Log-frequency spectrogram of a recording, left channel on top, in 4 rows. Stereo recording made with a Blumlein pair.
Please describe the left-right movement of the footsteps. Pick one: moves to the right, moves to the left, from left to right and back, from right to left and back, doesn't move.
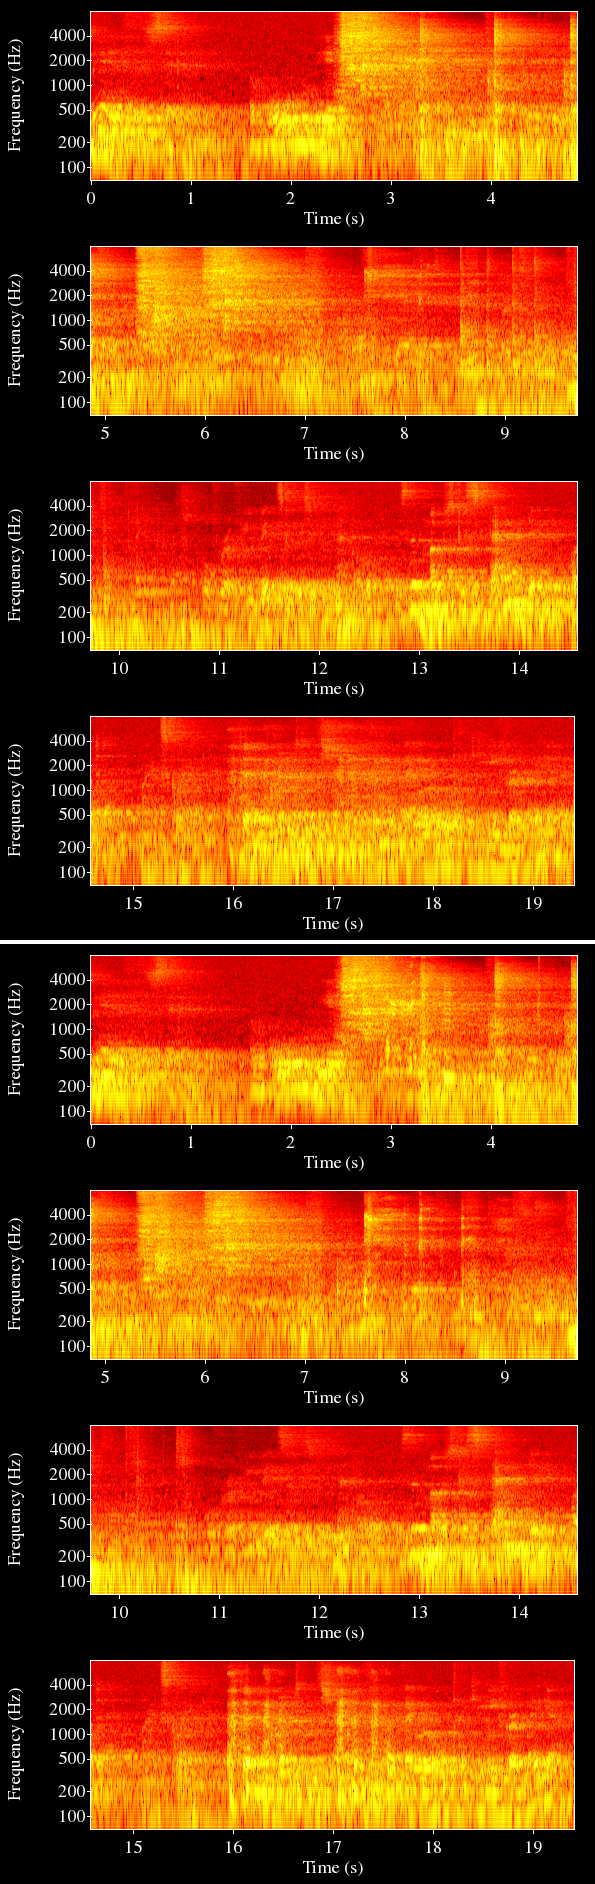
moves to the right.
